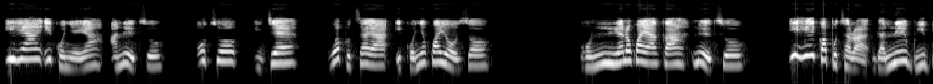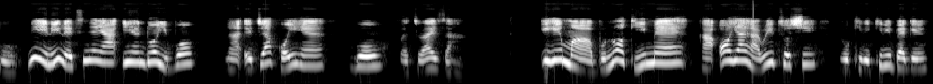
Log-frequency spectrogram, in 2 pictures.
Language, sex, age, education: Igbo, female, 30-45, tertiary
